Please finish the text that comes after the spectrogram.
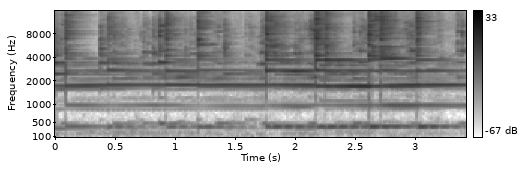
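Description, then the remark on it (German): Cow bells clank steadily from grazing Simmental cows on mountain meadows at about 1800 metres above sea level, above Gstaad in the municipality of Saanen, in autumn, a busy overlapping jangle of metallic tones with irregular strikes, moderately loud throughout, with no voices. “Noch grasen die Simmentaler Kühe.”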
